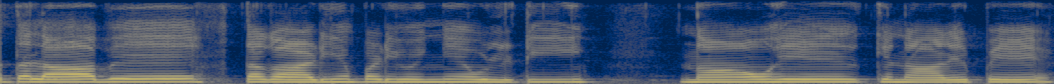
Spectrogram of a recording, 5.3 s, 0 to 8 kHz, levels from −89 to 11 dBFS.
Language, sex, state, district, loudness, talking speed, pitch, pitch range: Hindi, female, Bihar, Sitamarhi, -14 LUFS, 125 wpm, 235 Hz, 230-240 Hz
